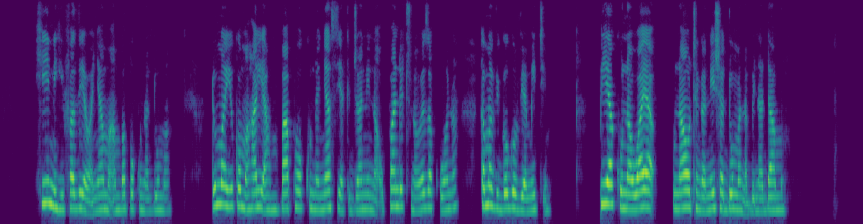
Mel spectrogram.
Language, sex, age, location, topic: Swahili, female, 18-24, Nairobi, government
